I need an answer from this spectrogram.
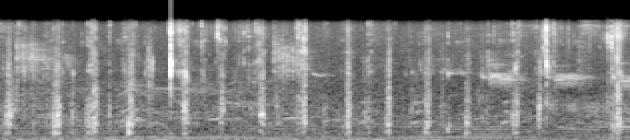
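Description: Close-miked chewing of beef tripe salad: a steady run of wet, crunchy bites, about three a second.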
